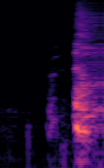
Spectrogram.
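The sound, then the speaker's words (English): A single loud, harsh cough bursts out, preceded by a few quieter throat rumbles, with no talking. “I cough all the time.”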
